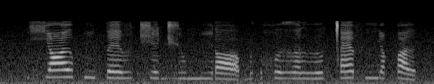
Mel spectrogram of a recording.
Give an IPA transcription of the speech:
ç ɑ ə̯ p i p ɛ v t͡ʃ ə d͡ʒ u m i ɾ ɒ ɡ | χʷ ə ɣ ʌ l ð ʊ ǀ æ f ɲ i qʷ ə

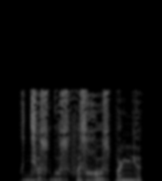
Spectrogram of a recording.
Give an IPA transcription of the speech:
dʲ o z ɠ u z f ə z ʁ u z p ɤ ɳ nʲ ə

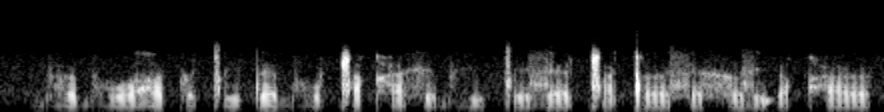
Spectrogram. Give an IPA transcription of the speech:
bʱ œ bʱ o ʁ œ k ə ǀ i t̪ ɛ bʱ o ǁ ɛ qʰ e x e bʱ i ǀ e z ɛ ǁ a ǃ œ s ɛ x ə z i ʔ y qʰ œ

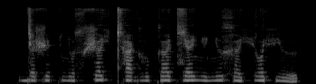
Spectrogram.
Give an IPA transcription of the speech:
ɟ ɐ ʃ e k ʎ o s ʃ ɐ ç cʰ a ɡ ɦ u k ɐ t͡ɕ ɛ ʎ ɪ ʎ ɯ x ɜ ç o fʲ ɯ

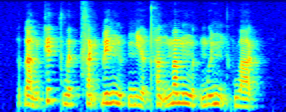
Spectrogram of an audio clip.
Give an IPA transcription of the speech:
ɗ a˧˩ n k e˦˥ t̚ k w ə˨˩ t̚ s a̰˧˨ ŋ ɓ e˨˦ ŋ ə˨˩ t̚ ɲ i˧˩ ə̯ t̪ʰ a̰˧˨ n m a˧ m ŋ o˨˩ t̚ m u˨˦ ɲ ə̰˧˨ n k w a˨˩ k̚

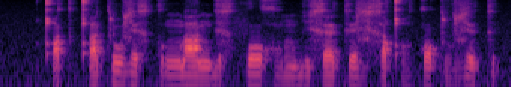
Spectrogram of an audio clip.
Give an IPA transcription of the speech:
qʼ a k qʼ ɛ k ɾ u z e x k ʊ ŋ͡m a ŋ ɡ e x f o x ɔ̤ m b i x ɛ k e z x ɪ qʼ ɔ̤ k ɔ k ɾ o̤ z ɪ k

